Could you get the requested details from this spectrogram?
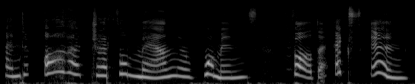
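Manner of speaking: loud, high furious cry; angry telegraph girl; savage outburst. A narrator's reading. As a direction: lash out at the absent culprit. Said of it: "cried Natty savagely".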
